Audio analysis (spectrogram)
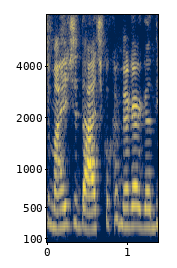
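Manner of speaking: ordinary talk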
